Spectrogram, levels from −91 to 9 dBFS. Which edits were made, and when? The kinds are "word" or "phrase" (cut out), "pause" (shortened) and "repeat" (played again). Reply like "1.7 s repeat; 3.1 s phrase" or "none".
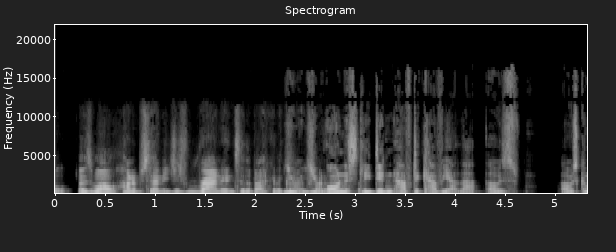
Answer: none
